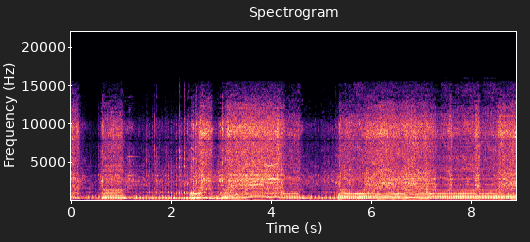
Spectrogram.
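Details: Rebuilt Husqvarna 51 chainsaw cutting a tree: high buzz rises and dips as it bites into wood and clears, revving cleanly each time; running well, owner unsure the bar gets enough oil.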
